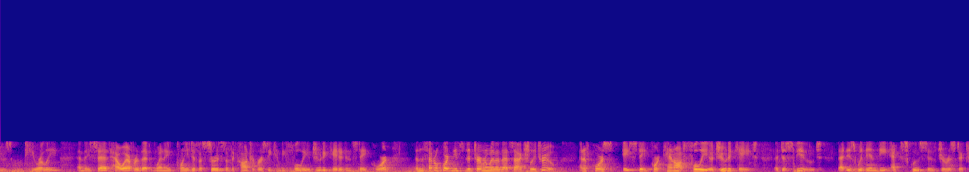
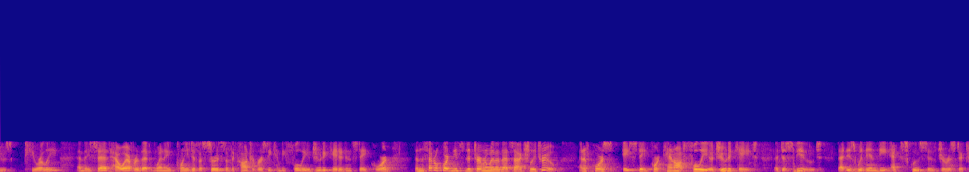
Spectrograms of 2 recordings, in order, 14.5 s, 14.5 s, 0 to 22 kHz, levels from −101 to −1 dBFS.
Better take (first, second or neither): second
